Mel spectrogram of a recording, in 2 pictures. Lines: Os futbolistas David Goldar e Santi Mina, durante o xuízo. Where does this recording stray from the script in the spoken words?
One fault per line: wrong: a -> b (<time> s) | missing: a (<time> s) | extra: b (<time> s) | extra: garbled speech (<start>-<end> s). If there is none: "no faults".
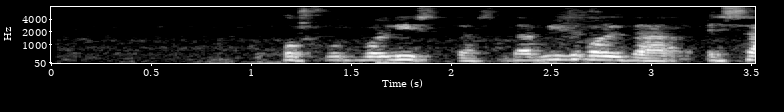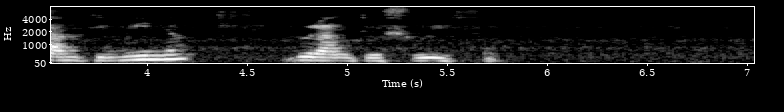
no faults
